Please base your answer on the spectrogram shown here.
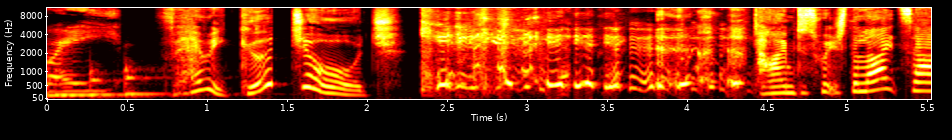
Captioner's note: both giggle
